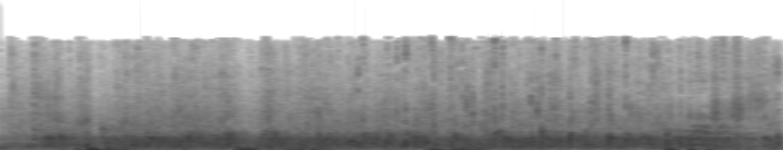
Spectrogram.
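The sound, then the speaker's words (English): Sustained applause from a church audience welcoming new communicant members, a dense steady clatter of many hands clapping that holds at an even, loud level throughout without fading. “Okay, so please give them both a round of applause.”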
